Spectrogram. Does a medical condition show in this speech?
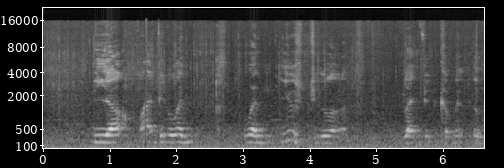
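Yes: cerebral palsy; from birth.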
